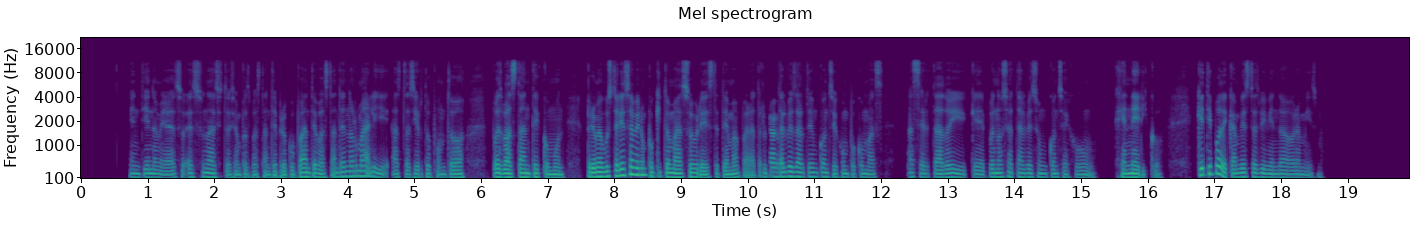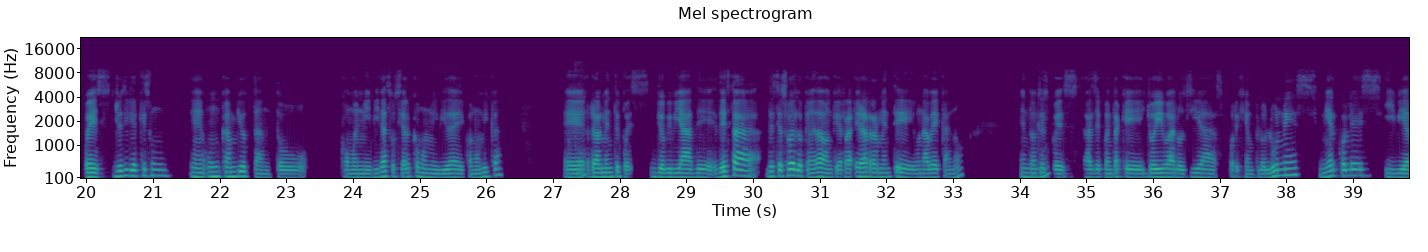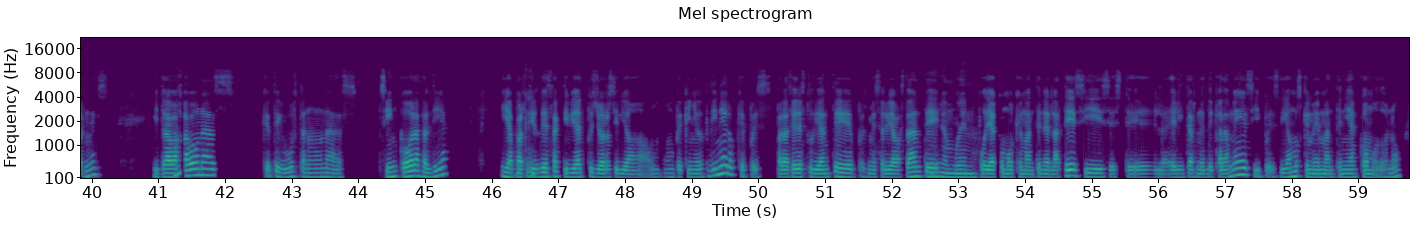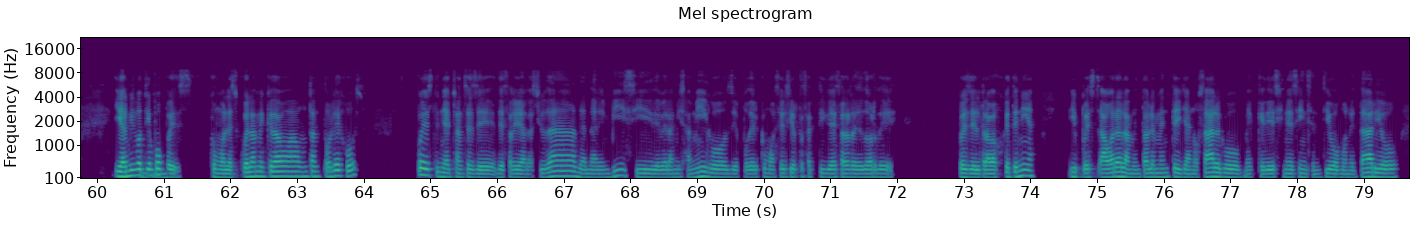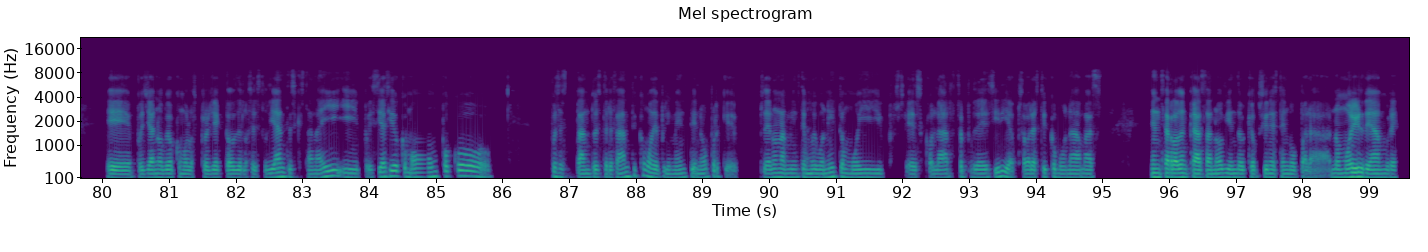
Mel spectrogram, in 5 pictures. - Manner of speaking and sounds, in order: other background noise; laughing while speaking: "morir"
- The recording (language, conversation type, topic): Spanish, advice, ¿Cómo puedo manejar la incertidumbre durante una transición, como un cambio de trabajo o de vida?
